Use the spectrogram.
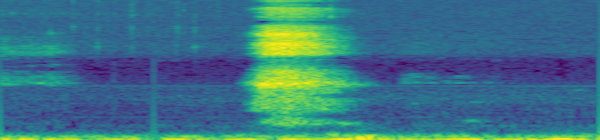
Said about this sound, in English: I'm very wet and flushed, and I can't stop breathing so rapidly. Am I sick?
